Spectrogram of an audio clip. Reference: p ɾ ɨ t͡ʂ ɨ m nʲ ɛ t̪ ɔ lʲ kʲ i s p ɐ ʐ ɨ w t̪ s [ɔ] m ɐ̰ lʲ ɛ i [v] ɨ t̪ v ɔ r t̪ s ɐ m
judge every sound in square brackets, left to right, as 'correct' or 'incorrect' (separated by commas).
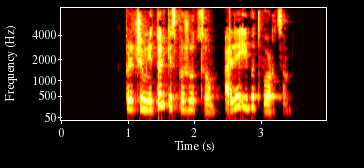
correct, correct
